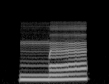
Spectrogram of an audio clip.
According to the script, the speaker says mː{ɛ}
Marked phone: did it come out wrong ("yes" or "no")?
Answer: yes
